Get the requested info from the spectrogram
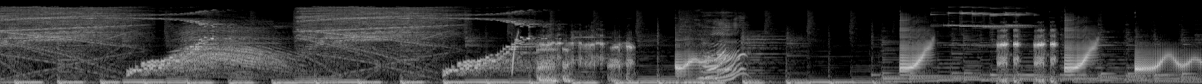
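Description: Frog croaking in short, quickly repeated pulses starts about three-quarters of the way through, after shimmering, swooping cartoon effects with a few quick rising and falling whistle-like glides over bouncy background music.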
